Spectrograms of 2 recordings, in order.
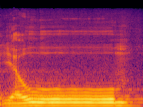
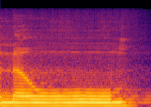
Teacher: Nah, itu kelihatan tuh kalau di wakaf tuh madnya kelihatan. Mad layin ini cukup dua harokat, hurufnya cuma dua, wawu dengan iya.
